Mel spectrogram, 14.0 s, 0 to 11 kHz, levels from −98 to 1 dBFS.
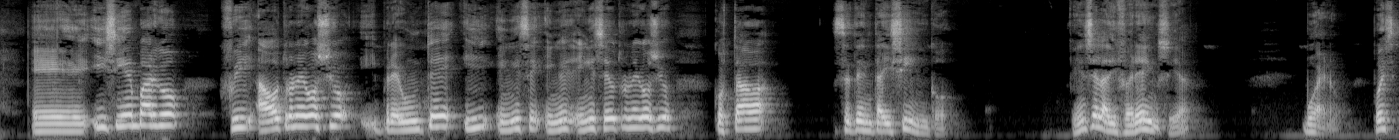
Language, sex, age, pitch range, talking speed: Spanish, male, 40-59, 130-155 Hz, 100 wpm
